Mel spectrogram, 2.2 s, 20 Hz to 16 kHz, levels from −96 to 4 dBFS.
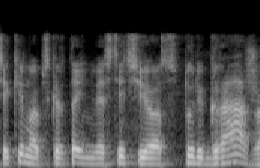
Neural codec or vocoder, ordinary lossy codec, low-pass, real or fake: none; Opus, 64 kbps; 7.2 kHz; real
